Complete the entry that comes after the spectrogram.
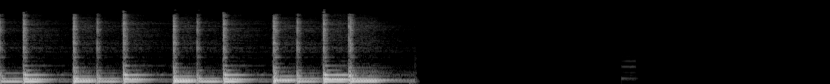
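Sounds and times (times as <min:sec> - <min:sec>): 
clean jazz guitar: 0:00.0 - 0:04.2.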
